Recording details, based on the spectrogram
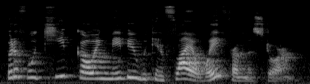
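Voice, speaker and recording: A bright, excited little boy, earnest and brave, his voice jumping high when he shouts over the storm in a storybook, as a woman reads him. He sounds cheerful and eager. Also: moderate pace, vocal fry, full character voice.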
